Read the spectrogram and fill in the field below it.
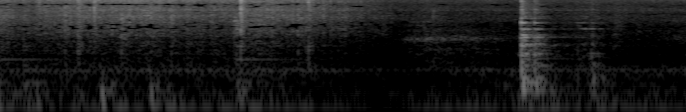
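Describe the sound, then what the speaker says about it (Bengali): Onions frying in a pan until browned make a faint, steady sizzle, broken by a few light clinks and scrapes of a spoon against the pan. "পেঁয়াজটা পুরো ভাজা ভাজা হয়ে একটা ব্রাউন বর্নের একটা কালার আসলে"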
